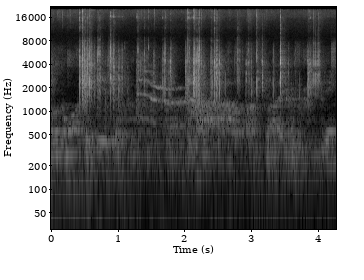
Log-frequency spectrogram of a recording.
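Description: A cat meows several times close by, short, loud cries scattered through the clip, while someone talks over it and light tapping clicks sound nearby.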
